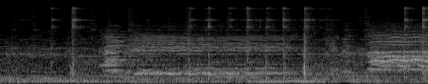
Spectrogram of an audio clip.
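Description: Gospel music: a choir sings over a two-manual organ's sustained chords, with a few sharp percussion hits. The voices come in about a second in, drop back briefly, and return near the end.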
